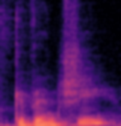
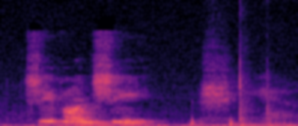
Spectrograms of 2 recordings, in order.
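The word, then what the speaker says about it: Givenchy: Season editing Kristen here have I been mispronouncing Joni as gavinci for the past two decades yeah absolutely uh thanks Google Z voni Shivan Shivan just a little friendly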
